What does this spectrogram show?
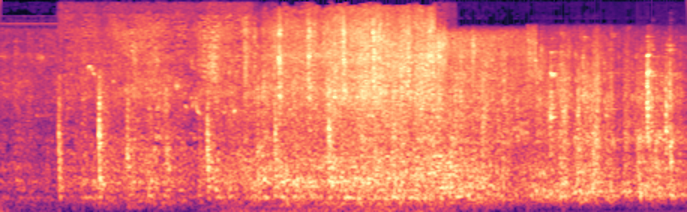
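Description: Train running on rails, its wheels clicking over the rail joints, growing louder over the first few seconds and then holding steady.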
